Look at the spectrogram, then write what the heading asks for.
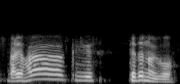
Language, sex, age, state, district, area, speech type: Odia, male, 18-30, Odisha, Balangir, urban, conversation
